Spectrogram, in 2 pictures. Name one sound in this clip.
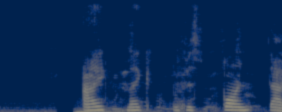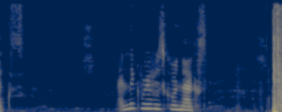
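A young girl talks cheerfully close to the microphone.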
